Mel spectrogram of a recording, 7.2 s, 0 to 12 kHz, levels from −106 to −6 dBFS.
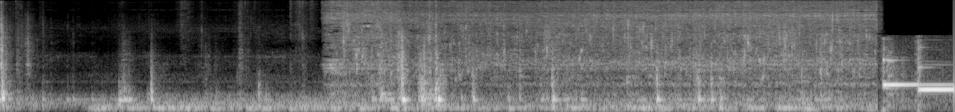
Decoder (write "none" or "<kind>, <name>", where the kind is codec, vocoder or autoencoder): none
